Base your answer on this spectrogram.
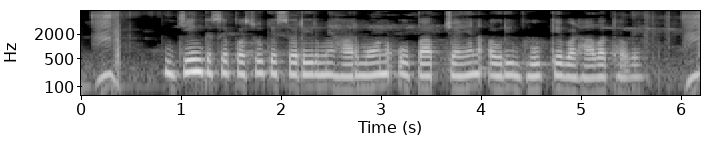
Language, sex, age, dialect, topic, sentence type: Bhojpuri, female, 36-40, Western, agriculture, statement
